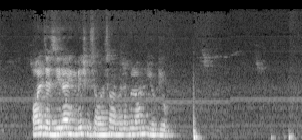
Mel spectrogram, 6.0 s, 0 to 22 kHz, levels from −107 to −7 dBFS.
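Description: From 3.29 s to 4.60 s, right after "is also available on", the speech runs 6.3% slow and sits 112 cents flat, just over a semitone, before snapping back. This drift correction step is likely a clock-matching resampler abruptly shifting playback rate to rebalance its buffer.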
